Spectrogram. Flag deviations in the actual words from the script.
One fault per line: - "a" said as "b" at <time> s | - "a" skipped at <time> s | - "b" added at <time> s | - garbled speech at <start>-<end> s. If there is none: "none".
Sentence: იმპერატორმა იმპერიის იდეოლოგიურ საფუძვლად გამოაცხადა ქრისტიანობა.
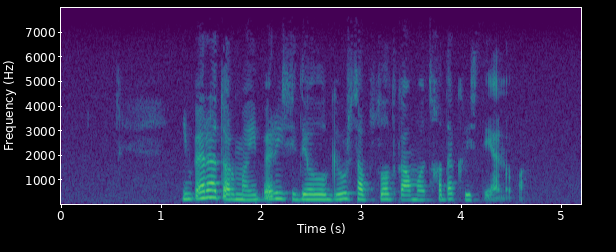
none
